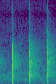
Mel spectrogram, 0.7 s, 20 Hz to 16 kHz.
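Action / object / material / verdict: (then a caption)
knock / plastic motorcycle helmet shell / plastic / none. Three quick knocks on the plastic outer shell of a budget Grayfosh G3838 flip-up motorcycle helmet give short, dry, hollow taps with almost no ring. The casing sounds less solid than pricier helmets but fits its low price.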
